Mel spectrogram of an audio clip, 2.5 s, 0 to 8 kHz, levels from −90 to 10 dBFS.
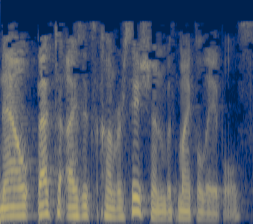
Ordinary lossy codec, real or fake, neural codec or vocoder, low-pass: MP3, 24 kbps; real; none; 7.2 kHz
